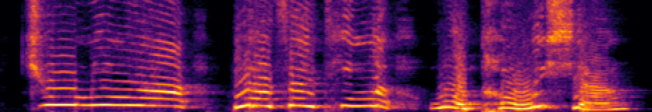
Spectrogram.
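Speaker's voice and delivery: high-pitched panicked plea; screaming. A narrator's reading. Stung monster surrendering to the bee, screaming. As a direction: shriek for mercy, easing off at the surrender. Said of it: "怪兽尖叫着".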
